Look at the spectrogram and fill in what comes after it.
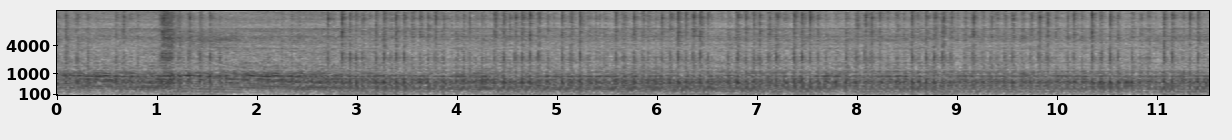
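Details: McCulloch 55 gear-drive chainsaw after fixing fuel starvation with a Scotch-Brite pad tank wick and a 090 carb swap: a steady, even two-stroke buzz holding speed after a brief blip, no missing or surging; running well.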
